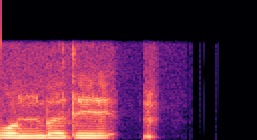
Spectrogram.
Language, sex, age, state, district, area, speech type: Tamil, female, 30-45, Tamil Nadu, Nilgiris, rural, read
